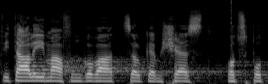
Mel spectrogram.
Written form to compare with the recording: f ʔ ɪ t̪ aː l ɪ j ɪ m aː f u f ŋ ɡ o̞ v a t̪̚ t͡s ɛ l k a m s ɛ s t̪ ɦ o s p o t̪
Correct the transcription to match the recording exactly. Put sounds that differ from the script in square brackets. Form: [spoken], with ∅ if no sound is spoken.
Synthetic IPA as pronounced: f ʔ ɪ t̪ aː l ɪ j ɪ m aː f u [∅] ŋ ɡ o̞ v a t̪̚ t͡s ɛ l k [ɛ] m [ʃ] ɛ s t̪ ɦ o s p o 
